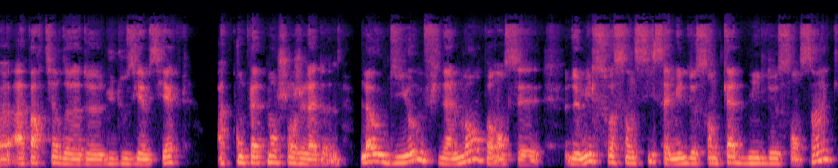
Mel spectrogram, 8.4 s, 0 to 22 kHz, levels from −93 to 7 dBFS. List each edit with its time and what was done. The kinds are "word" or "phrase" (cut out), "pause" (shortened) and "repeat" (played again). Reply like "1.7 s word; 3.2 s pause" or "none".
5.1 s word; 5.7 s word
